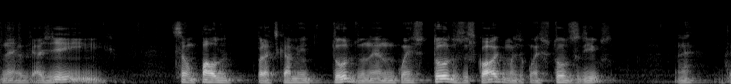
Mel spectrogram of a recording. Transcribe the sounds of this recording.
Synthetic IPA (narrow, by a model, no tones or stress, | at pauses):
nɛewvḭa̰ʒej | sɐ̃w̃pawlʊpɾat͡ʃi̥kamẽnt̪ɪ̥t̪od̪ʊnɛnɐ̃w̃kõɲesʊ̥t̪od̪ʊzʊskɔkɪmɐzewkõɲ̃esʊ̥t̪od̪ʊzʊzɡɾiws | nɛẽnt̪ɐ̃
